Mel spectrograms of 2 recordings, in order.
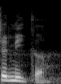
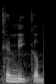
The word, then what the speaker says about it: Shanika: Why did I say Kanika? It's Shanika. So maybe somebody wrote Kanika, but it's Shanika.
